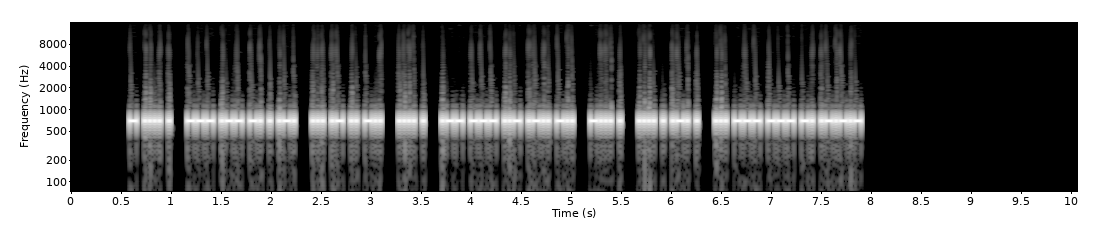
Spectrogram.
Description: Morse code, heard as a keyed tone, about 50 wpm, 700 Hz. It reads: THE OWNER SAID HE WOULD BE HERE SOON.
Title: Sentences from Top 1600 Words 50wpm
